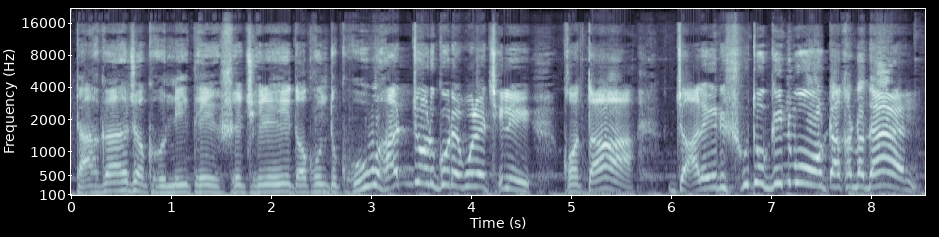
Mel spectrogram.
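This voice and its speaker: Cartoon villain: haughty moneylender bully, high-pitched, slow, mocking, music underneath. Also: male voice, expressive, a bit bright, exaggerated voice. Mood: mocking contempt. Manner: contemptuous, mocking, taunting. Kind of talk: dramatic cartoon story acting.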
